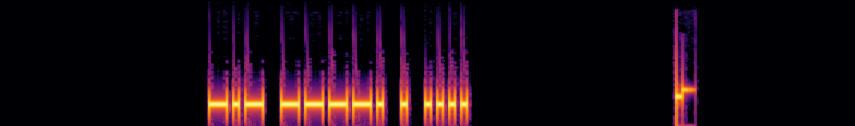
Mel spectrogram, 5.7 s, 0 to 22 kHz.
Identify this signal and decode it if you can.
Morse code, heard as a keyed tone, about 27 wpm, 700 Hz. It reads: K9EH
